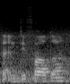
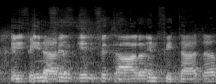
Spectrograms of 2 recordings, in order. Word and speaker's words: Intifada: Like now the media is mad about globalized Intifada, or they can't even like pronounce it right. They say enchilada, infitada.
